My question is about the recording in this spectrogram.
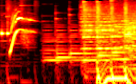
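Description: A quick cartoon-style rising swoop sound effect, followed by a few light music notes; about a second and a half in, an upbeat outro music track with a steady bass beat starts.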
